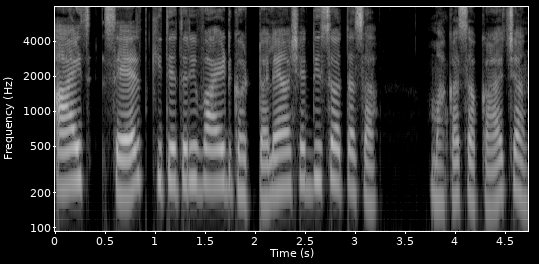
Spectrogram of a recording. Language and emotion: Goan Konkani, fearful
